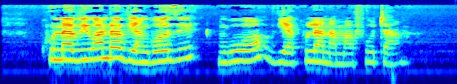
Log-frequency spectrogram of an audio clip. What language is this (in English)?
Swahili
